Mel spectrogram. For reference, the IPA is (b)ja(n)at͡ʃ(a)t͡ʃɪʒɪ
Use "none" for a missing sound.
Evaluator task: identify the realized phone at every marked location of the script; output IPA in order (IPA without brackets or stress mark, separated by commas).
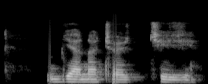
b, n, a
